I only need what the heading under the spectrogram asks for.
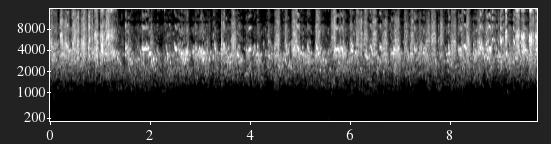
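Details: Many budgies twittering together: thick, unbroken high-pitched chirping and chattering warbles, with no pause from start to end.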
